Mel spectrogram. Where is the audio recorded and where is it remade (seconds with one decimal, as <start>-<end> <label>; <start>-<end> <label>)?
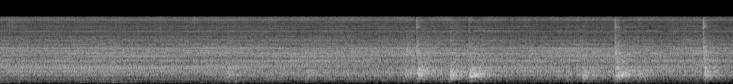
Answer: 0.0-2.8 recorded; 2.8-7.3 remade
